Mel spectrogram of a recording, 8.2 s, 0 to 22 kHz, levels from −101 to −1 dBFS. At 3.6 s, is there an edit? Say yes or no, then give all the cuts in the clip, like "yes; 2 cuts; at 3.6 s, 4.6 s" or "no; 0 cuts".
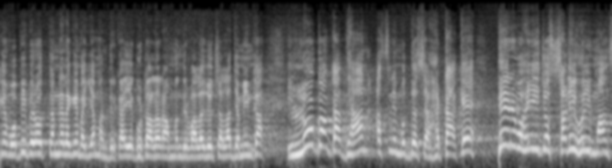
yes; 1 cut; at 3.6 s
